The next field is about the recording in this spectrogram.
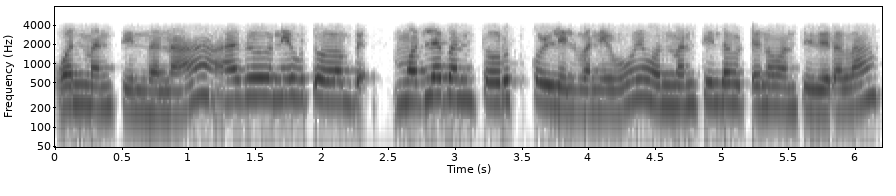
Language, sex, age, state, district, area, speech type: Kannada, female, 30-45, Karnataka, Hassan, urban, conversation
